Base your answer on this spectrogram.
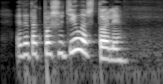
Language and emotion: Russian, neutral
